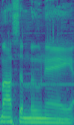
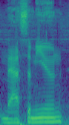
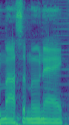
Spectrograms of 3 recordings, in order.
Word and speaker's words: Masamune: next little bit of story yeah it is pronounced Masamune MC 117 I always as a kid pronounced it Masamune and then I heard the pronunciation of Masamune and I was like okay I guess that's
